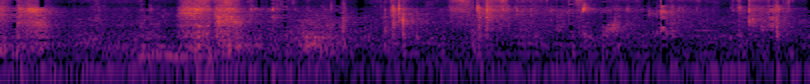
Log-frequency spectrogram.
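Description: Close-up chewing and lip-smacking on a fried corn glutinous rice cake: a run of short wet smacks and clicks, with a louder burst about a second in.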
